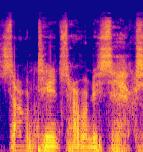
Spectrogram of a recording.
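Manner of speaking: put-on raspy ranting voice. Doing a quick impression for the others: Alex Jones impression. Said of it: "I had to do the Alex Jones".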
